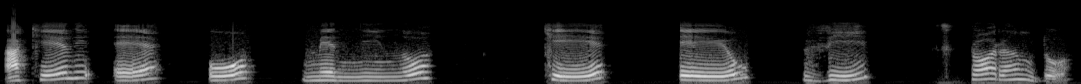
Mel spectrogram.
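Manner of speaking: each word drawn out with pauses; slow spaced-out teacher dictation. Shown as a demonstration. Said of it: "você pode falar só assim".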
